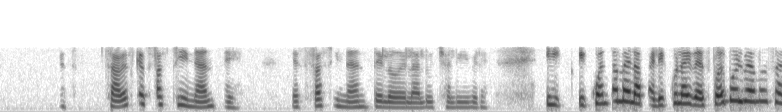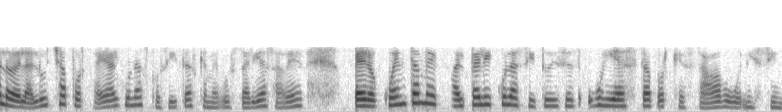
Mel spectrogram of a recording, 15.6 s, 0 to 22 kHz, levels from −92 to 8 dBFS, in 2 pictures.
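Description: No faults: the speech runs without defect, and its band-limited mobile-call character comes from the narrowband transmission path, not from a fault.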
